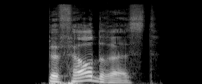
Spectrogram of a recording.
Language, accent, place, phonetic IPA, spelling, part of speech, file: German, Germany, Berlin, [bəˈfœʁdʁəst], befördrest, verb, De-befördrest.ogg
- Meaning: second-person singular subjunctive I of befördern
